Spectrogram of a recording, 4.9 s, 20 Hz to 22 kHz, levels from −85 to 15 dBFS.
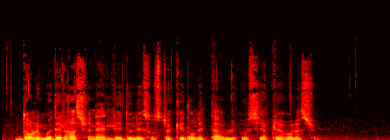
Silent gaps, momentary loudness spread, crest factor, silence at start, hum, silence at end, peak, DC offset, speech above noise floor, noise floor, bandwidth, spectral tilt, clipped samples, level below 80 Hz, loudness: none; 9 LU; 20 dB; 0.2 s; none; 0.95 s; -2 dBFS; under 0.1%; 43 dB; -63 dBFS; 14 kHz; -6.5 dB/octave; under 0.1%; -50 dBFS; -21 LUFS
